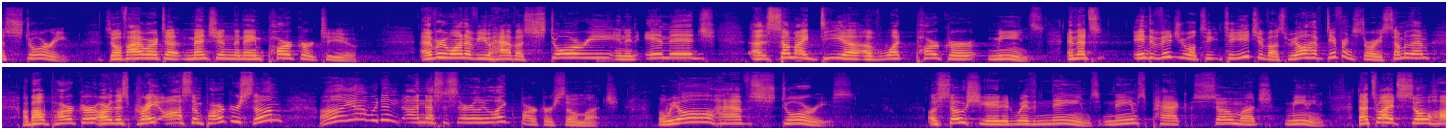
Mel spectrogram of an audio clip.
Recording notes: At Redeemer Presbyterian Church in Charleston, SC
